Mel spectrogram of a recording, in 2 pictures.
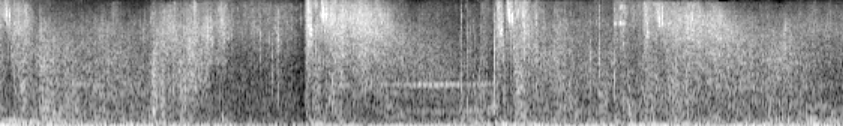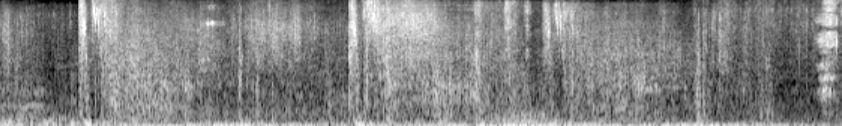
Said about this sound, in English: Headshot one guy, everybody explodes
